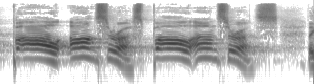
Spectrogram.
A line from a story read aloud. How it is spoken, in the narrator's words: the prophets of Baal, they shout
